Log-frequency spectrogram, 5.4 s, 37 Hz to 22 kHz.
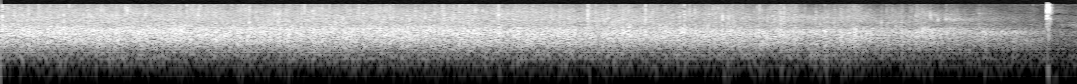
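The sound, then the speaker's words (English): Sustained applause from a concert audience after a 14-year-old pianist's performance of two études, a dense steady wash of many hands clapping that holds for several seconds, then thins out and fades with a last stray clap. “Gosh, and I know we weren't supposed to applaud after the 6, but it's just so hard, and you play it, make it so easy.”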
